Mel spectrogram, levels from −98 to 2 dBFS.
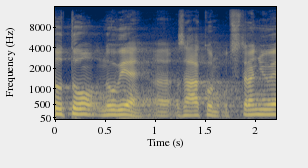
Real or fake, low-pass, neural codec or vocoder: real; 14.4 kHz; none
